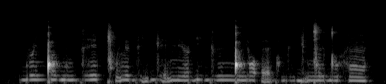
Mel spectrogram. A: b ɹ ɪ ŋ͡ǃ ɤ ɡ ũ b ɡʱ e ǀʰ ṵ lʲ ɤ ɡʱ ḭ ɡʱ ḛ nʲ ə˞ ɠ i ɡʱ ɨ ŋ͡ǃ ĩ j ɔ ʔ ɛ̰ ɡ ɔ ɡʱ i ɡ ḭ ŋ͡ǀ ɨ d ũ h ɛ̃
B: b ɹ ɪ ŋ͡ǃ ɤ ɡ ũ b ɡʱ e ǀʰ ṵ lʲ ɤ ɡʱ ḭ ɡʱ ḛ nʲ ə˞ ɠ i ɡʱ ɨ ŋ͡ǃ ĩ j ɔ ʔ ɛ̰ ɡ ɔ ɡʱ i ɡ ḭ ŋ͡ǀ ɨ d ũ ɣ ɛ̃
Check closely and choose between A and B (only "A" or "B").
A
